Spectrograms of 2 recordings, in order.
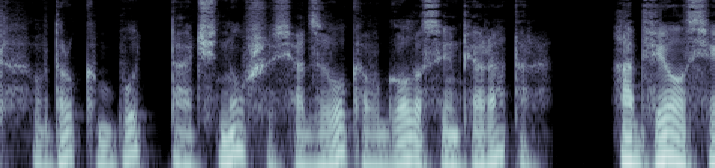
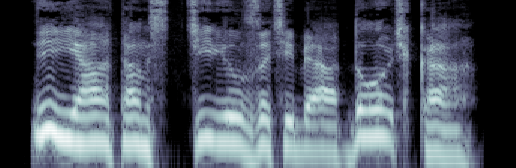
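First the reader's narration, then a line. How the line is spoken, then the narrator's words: Shouting. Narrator (Russian): закричал он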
